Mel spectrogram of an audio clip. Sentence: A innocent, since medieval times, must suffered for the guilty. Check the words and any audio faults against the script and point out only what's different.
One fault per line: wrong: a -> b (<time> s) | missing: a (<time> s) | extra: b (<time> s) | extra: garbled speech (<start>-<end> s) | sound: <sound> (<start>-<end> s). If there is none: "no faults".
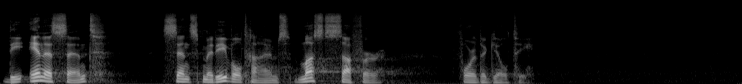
wrong: A -> The (0.0 s)
wrong: suffered -> suffer (3.2 s)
